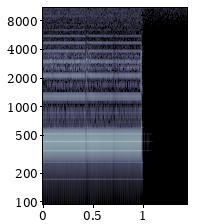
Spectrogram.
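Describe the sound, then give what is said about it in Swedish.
A single steady telephone voicemail tone, signalling to leave a message, loud and electronic, holding for about a second before cutting off abruptly into silence. No voices. “Personen du ringt kan inte nås för tillfället. Lämna ett meddelande efter tonen.”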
